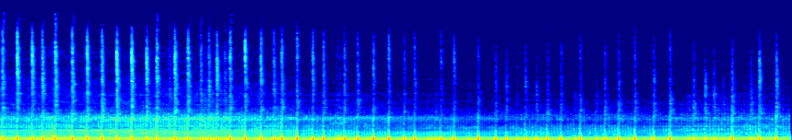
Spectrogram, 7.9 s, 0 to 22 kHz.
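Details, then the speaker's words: Brand-new 350cc two-stroke motorcycle, never run before, first start on the choke ahead of break-in: rough, uneven running with rapid spitting crackles and pops, rich and fully flooded, settling as it clears. "Ouais, c'est normal. Bon, j'avoue que le bruit est très Bah attends et puis là elle est engorgée à bloc."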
